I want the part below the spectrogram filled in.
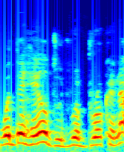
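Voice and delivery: ordinary delivery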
